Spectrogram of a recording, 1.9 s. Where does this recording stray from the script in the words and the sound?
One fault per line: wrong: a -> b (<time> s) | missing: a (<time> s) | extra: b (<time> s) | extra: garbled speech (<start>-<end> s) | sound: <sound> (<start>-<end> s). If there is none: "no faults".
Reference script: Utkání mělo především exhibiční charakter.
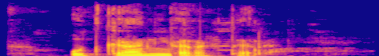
missing: mělo především exhibiční (0.9 s)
